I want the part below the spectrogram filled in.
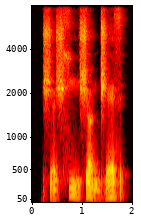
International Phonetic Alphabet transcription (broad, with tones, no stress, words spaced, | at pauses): ʃɜ˩ʃxiː˧˩ʃʌ˧˩ nd͡ʒɛ˩˧˩z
